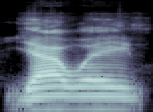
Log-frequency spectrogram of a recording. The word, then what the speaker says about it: Yahweh: of the most high then yahuwah yaha yahuwah uh yahweh uh all would be i would i would consider acceptable as opposed to this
